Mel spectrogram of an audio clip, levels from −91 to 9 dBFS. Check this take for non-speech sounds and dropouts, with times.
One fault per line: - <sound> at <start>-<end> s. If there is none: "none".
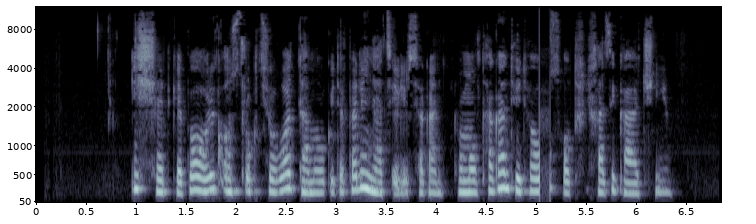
- dropout at 5.0-5.1 s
